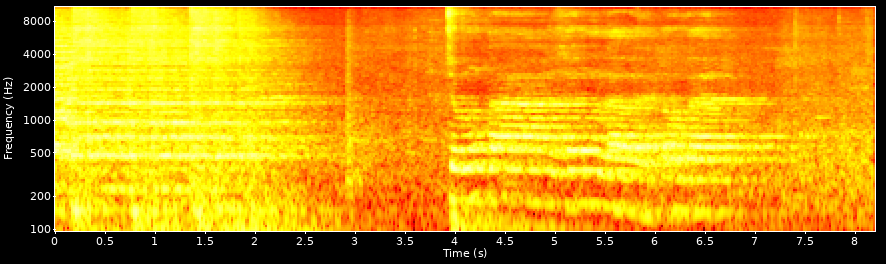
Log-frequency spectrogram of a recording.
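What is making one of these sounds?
A large congregation sings together in an echoing hall.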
